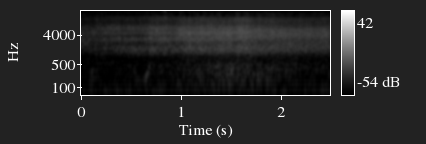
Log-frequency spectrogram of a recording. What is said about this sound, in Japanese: あのさ、波の音って聞いてるとだんだん気分が落ち着いてこない？風が吹いてるけどそんなに強くないし、日差しもちょうどいい暖かさだし、眠くなってきちゃうな。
